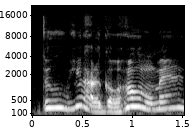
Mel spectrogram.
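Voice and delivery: high, loud urging; retold alarm. Manager to injured worker, alarmed and high. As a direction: insist in disbelief, imitating a boss.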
